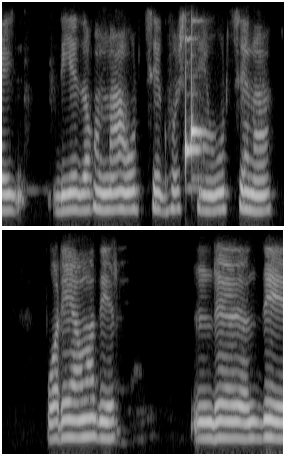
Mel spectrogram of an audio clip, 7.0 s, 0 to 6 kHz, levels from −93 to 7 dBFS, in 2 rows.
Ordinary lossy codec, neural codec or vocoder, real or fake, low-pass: Opus, 32 kbps; vocoder, 44.1 kHz, 128 mel bands, Pupu-Vocoder; fake; 5.4 kHz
